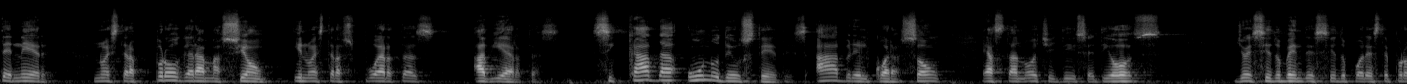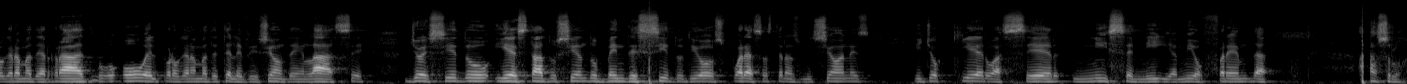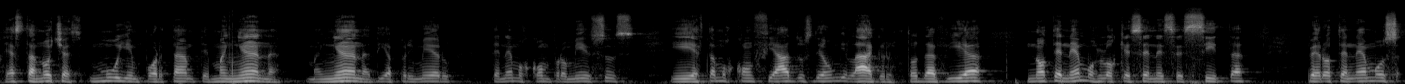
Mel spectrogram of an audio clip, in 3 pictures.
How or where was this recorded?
large echoing room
